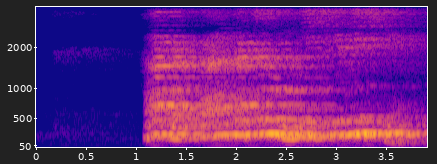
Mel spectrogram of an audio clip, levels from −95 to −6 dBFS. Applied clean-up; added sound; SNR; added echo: none; none; none; reverberation time 2.0 s.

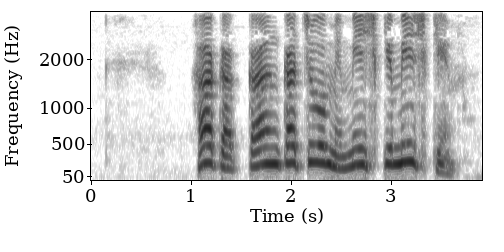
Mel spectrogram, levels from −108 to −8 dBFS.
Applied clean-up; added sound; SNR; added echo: none; none; none; none.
